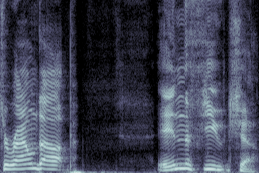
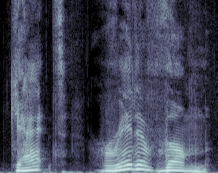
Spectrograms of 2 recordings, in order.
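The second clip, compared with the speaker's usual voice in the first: slow, lower, deliberate repeat; 8 semitones lower, slower than usual. Real, not acted. Ranter repeating his verdict on the crew, slow and firm. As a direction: say it slowly and firmly.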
